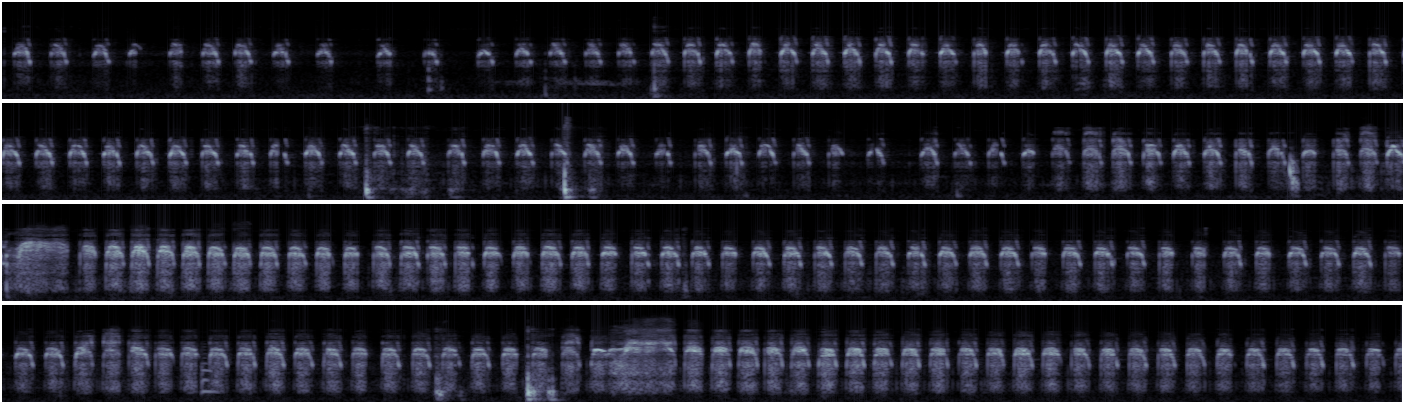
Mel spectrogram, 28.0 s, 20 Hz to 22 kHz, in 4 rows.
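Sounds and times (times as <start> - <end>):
chicks begging calls: 0.0 - 28.0
sharp knocks: 8.8 - 10.0.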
